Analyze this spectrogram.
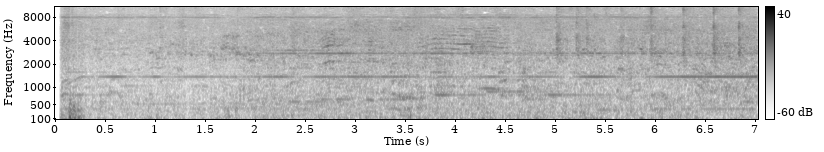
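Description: A crowd of adults chatters faintly in the distance.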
